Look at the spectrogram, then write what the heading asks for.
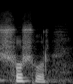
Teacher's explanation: যে বটা উচ্চারণ হয় না অর্থাৎ শ্বশুর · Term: অন্তস্থ ব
